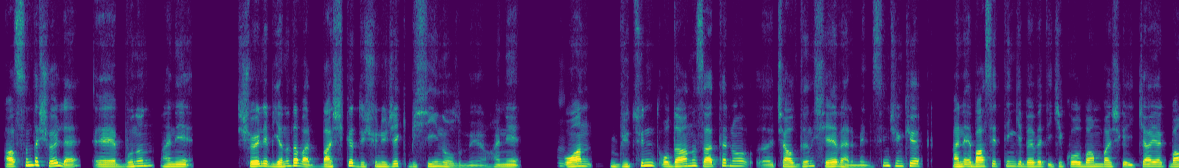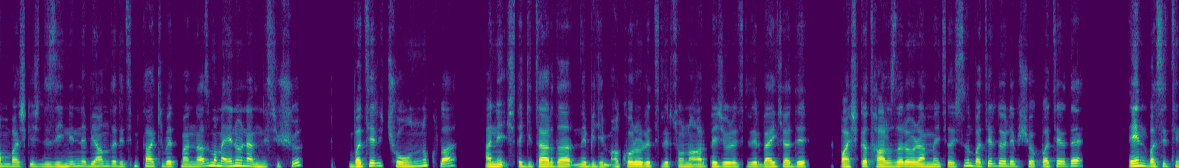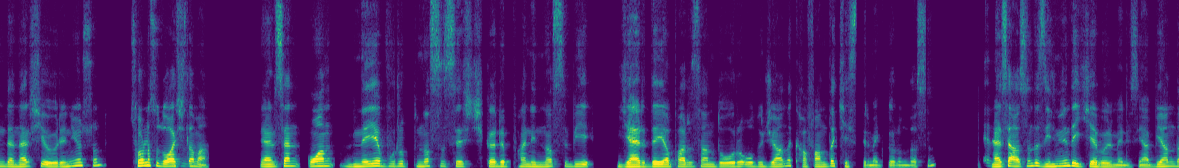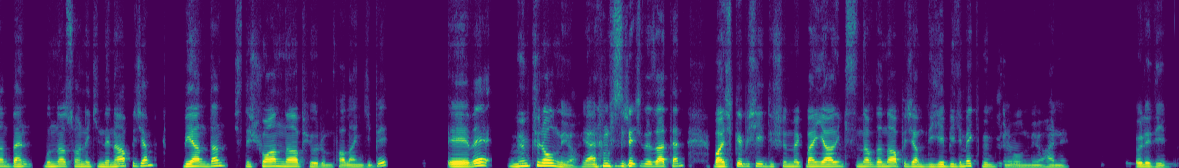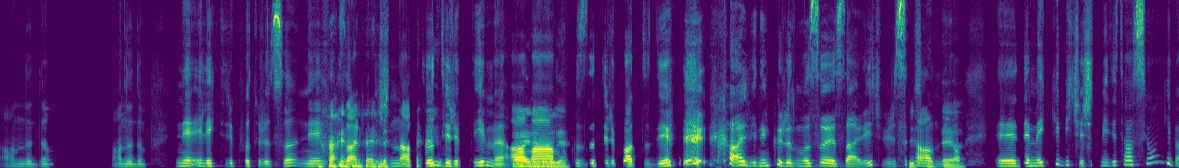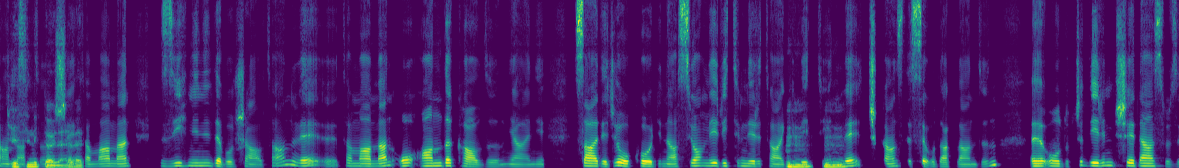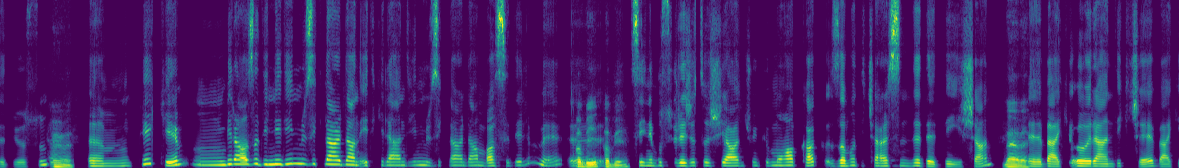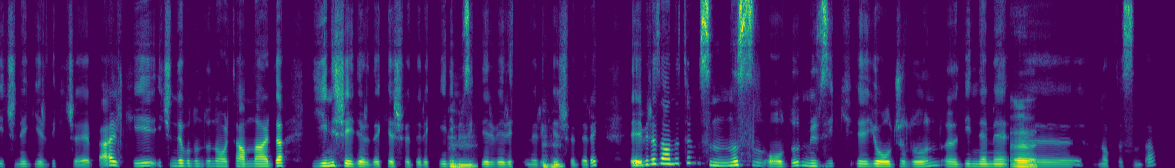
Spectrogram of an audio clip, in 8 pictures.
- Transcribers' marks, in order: tapping; other background noise; laughing while speaking: "Yani bu süreçte zaten"; laughing while speaking: "Aynen öyle"; chuckle; "Evet" said as "beve"
- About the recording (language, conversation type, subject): Turkish, podcast, Müzikle bağın nasıl başladı, anlatır mısın?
